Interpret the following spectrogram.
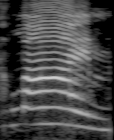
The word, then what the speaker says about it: climb: claus okay all right climb remember the b is silent so climb sign and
